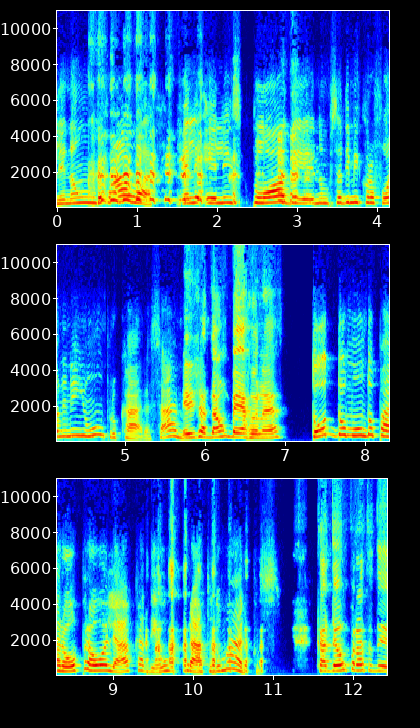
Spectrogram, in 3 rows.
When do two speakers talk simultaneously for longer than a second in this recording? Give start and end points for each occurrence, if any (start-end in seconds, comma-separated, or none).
none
